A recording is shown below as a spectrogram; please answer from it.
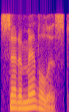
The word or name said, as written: sentimentalist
